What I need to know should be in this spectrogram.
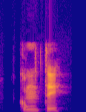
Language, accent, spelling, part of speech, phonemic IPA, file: French, France, comptez, verb, /kɔ̃.te/, LL-Q150 (fra)-comptez.wav
- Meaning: inflection of compter: 1. second-person plural present indicative 2. second-person plural imperative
